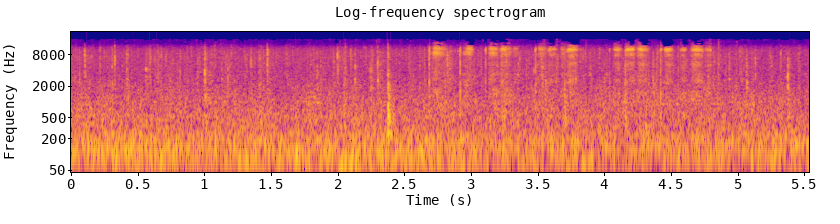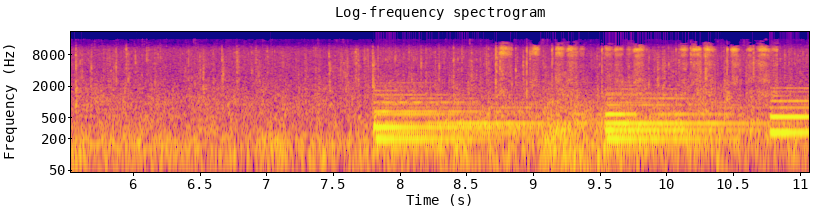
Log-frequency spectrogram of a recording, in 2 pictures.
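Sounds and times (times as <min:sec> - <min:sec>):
rain falling on windows: 0:00.0 - 0:11.0
soft instrumental music: 0:07.8 - 0:11.0.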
